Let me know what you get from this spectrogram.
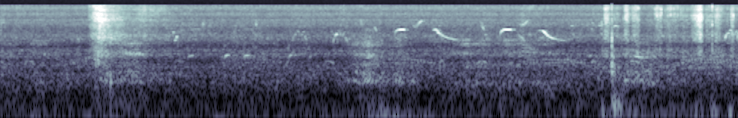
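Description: Quiet outdoor bush ambience with a bird giving two short falling whistled notes about halfway through, and a few soft clicks near the end.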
